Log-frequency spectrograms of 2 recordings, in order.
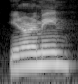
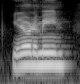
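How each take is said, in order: Both takes have the same delivery.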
